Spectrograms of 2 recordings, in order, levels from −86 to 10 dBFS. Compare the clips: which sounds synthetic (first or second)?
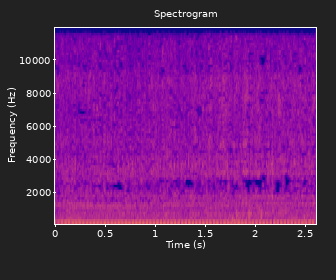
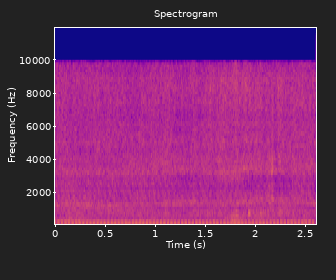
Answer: second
